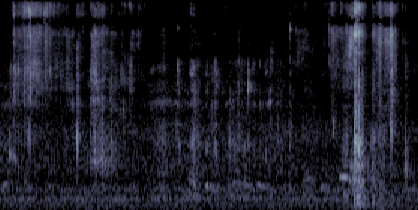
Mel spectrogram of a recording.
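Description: Quiet chewing and faint crunching of breaded fried food being eaten, with a brief louder sound a little before the end.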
